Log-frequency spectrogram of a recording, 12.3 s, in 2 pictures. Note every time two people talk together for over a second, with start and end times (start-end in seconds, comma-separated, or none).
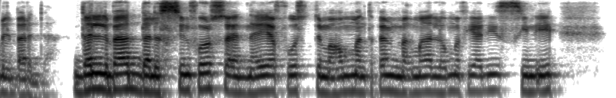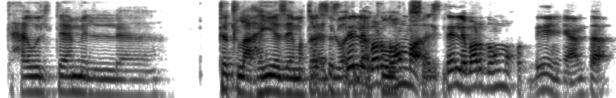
9.2-10.7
